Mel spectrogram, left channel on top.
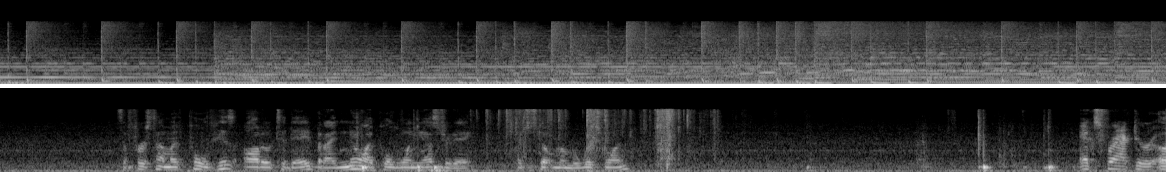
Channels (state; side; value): different; both; correlation 0.00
